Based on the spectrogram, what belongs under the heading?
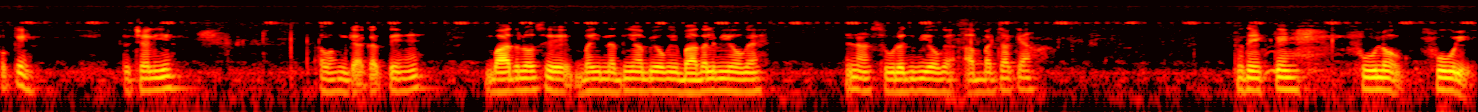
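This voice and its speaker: A man teaching grammar in Hindi, speaking slowly and repeating words as he writes. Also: mid-range voice, completely flat delivery, a little hiss or hum. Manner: slow, repeating words while writing on a board. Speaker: English teacher. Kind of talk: explaining English grammar in Hindi. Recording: dull lo-fi sound, faint background.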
